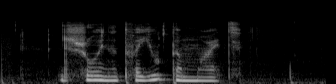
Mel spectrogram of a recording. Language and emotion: Russian, angry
